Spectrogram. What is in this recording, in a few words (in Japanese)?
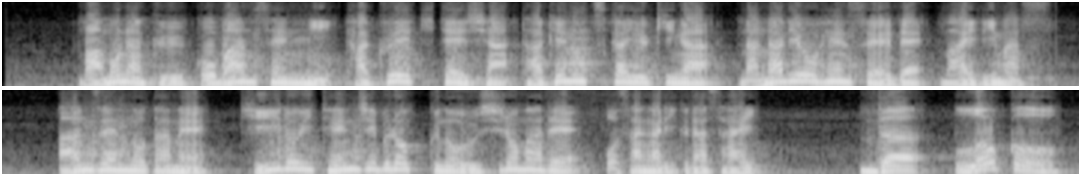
接近放送 【男声(東武鉄道)】, 放送は「竹ノ塚行」です。; 5番線 南栗橋方面; 日比谷線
